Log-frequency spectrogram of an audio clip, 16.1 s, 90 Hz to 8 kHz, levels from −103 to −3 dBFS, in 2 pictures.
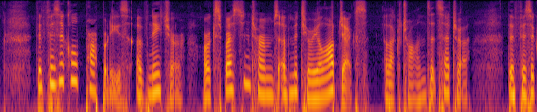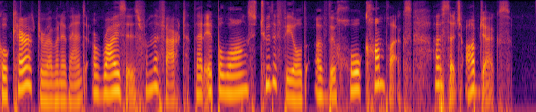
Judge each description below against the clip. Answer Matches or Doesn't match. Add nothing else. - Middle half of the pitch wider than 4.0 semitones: Matches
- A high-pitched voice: Matches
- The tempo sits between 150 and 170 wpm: Doesn't match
